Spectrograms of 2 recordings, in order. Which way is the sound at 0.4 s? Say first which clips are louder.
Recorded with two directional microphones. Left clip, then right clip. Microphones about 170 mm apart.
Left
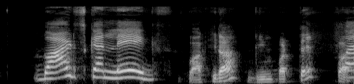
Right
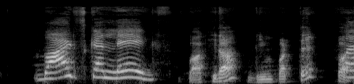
Left 1 dB; 25° left (ahead or behind).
